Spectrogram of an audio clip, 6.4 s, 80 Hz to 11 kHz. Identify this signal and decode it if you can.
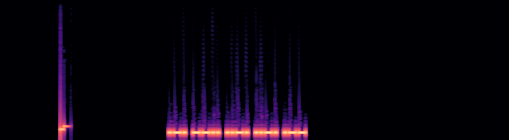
Morse code, heard as a keyed tone, about 40 wpm, 700 Hz. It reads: RZFFW
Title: Code Groups - 5 Letters - 40wpm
